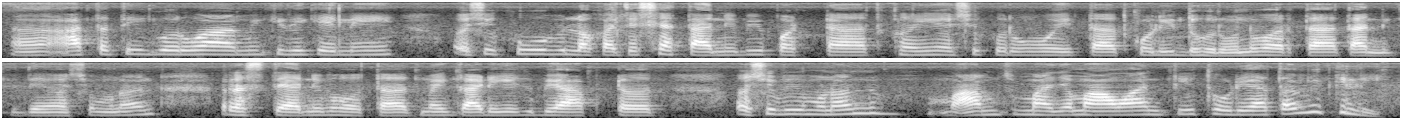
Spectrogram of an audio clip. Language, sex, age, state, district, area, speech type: Goan Konkani, female, 45-60, Goa, Murmgao, rural, spontaneous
